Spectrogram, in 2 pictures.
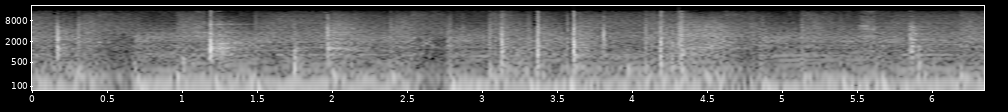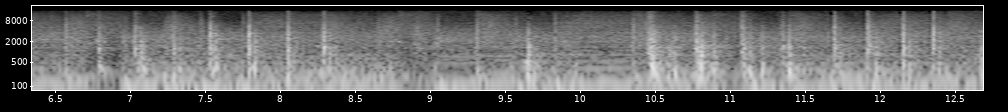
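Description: Irregular sharp metal clinks and knocks as the cast housings and plates of a Mazda 13B rotary engine are set down and stacked one on another. Background music plays underneath.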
